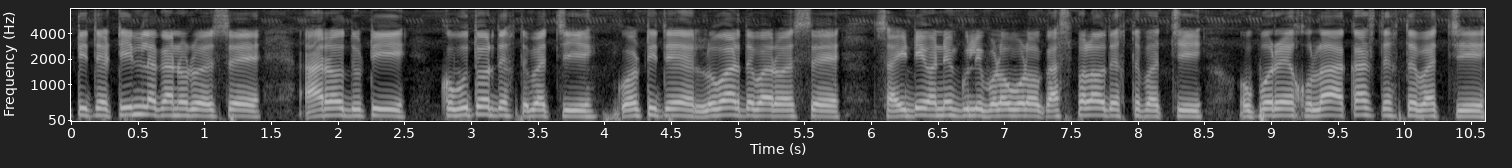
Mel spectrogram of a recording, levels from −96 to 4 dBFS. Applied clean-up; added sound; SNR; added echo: none; none; none; none.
